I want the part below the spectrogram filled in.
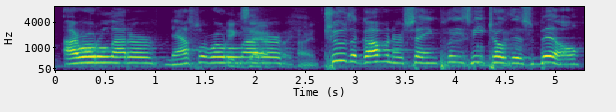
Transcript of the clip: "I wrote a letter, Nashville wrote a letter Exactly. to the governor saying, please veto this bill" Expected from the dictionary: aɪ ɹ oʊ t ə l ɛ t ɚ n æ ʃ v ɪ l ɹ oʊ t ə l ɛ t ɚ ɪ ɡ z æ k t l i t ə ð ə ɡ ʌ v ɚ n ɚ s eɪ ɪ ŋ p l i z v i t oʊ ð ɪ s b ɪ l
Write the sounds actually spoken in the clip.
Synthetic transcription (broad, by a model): aɪ ɹ oʊ t ə l ɛ t ɚ n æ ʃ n l ɹ oʊ t ə l ɛ t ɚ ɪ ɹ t t ə ð ə ɡ ʌ v ɚ n ɚ s eɪ ɪ ŋ p l i z v i t oʊ ð ɪ s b ɪ l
